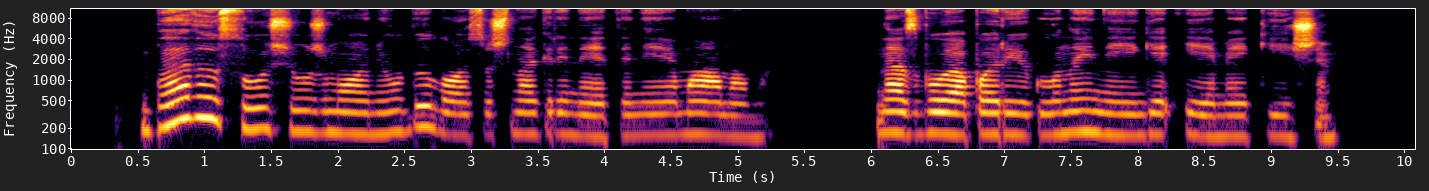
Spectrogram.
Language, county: Lithuanian, Šiauliai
